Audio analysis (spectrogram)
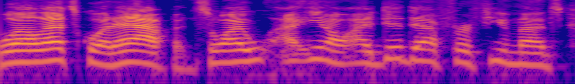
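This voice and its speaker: A man projects a raised voice at a high pitch, with a bright, sharp tone. The sound is dry and close, with no echo. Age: 60s. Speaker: retired IT technician and trainer, podcast guest. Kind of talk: casual chat.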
